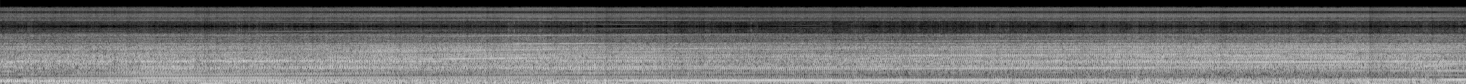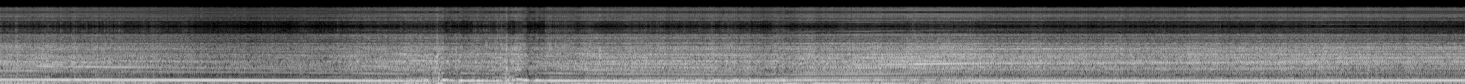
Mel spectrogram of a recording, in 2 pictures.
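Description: BMW K1200R's inline-four engine running at cruising speed, its pitch mostly steady, under a rush of wind over the microphone. About two-thirds of the way through the engine note falls away, then rises again as the throttle comes back on.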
